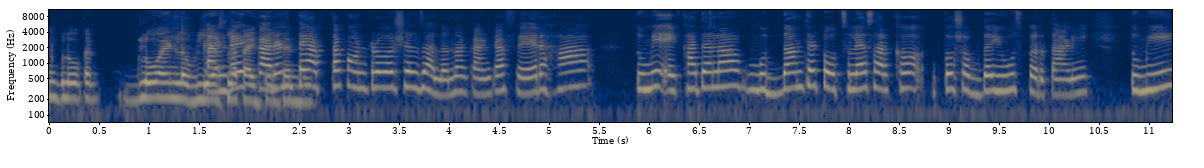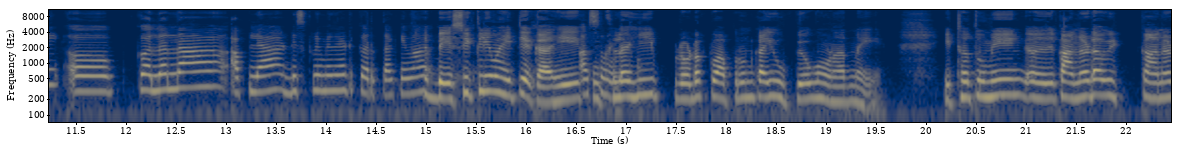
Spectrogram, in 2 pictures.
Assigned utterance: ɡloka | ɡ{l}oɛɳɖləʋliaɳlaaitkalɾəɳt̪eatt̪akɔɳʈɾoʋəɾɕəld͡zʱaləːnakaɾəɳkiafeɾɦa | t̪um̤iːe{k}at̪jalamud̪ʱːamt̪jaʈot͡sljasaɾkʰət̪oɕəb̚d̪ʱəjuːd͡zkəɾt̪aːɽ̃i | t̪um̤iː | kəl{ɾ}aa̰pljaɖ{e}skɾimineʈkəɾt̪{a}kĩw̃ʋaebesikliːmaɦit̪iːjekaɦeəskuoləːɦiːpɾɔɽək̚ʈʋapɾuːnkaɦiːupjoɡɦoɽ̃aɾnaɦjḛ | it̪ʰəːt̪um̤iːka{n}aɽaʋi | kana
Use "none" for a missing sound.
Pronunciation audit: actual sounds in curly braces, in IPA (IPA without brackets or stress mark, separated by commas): l, kʰ, l, i, a, n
